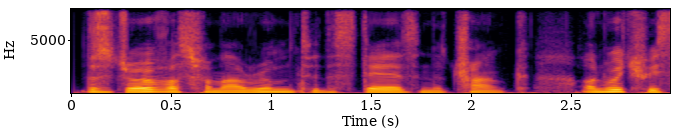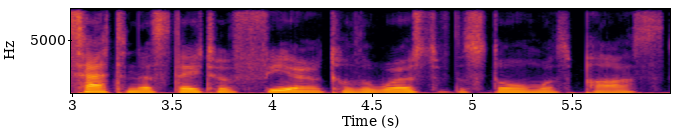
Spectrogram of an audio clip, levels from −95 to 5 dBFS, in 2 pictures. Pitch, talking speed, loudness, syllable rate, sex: 135 Hz, 290 wpm, -19 LUFS, 5.5 syllables/s, male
